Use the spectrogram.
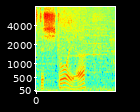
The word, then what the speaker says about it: Destoroyah: that's the way you say it in broken English in a certain sense. Although the actual American English translation was Destroyer, people prefer to say it like Destoroyah because it just sounds better, really, if you ask me.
